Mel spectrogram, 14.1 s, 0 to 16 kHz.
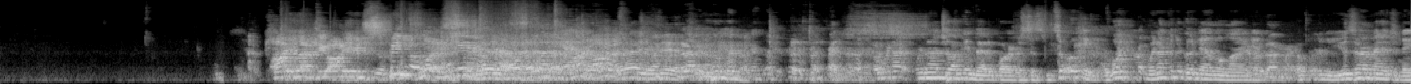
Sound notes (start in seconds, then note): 2.4 attendees laugh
